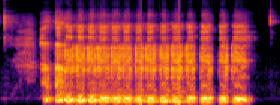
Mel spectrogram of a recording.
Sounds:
Throat clearing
